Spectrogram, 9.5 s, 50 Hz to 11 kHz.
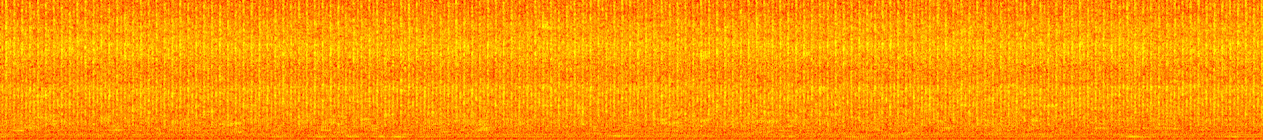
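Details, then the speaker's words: Rebuilt Praga B2 aero engine, last run 1 September 1939 on Hillson Praga G-AEYM, test-run bolted to a Vauxhall, at full throttle with lots of smoke: steady, dense roar with no misses or surging; runs cleanly and evenly. "Look at all the smoke. That was full throttle."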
